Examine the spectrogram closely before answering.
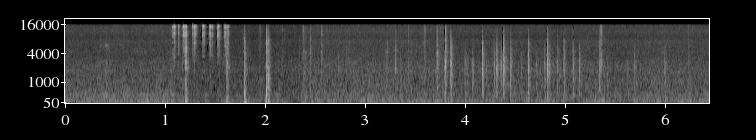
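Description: Plastic pipe fittings click and rattle as hands adjust them.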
